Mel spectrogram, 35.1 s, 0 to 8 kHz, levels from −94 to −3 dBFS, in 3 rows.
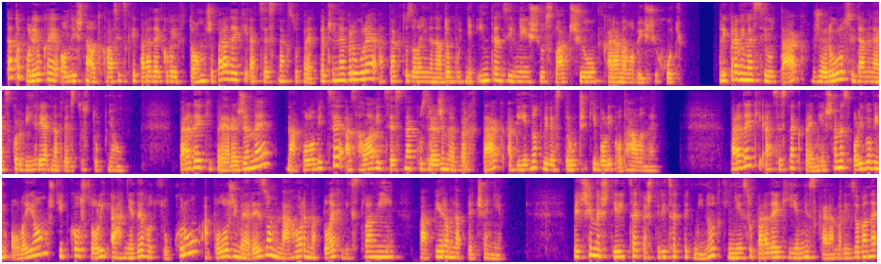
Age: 30-49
